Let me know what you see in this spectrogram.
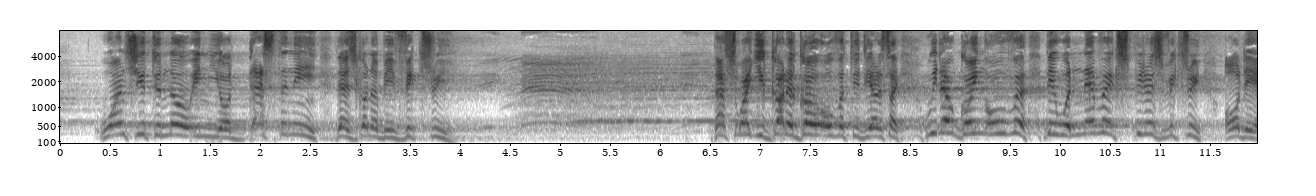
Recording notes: Preached at the Qodesh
